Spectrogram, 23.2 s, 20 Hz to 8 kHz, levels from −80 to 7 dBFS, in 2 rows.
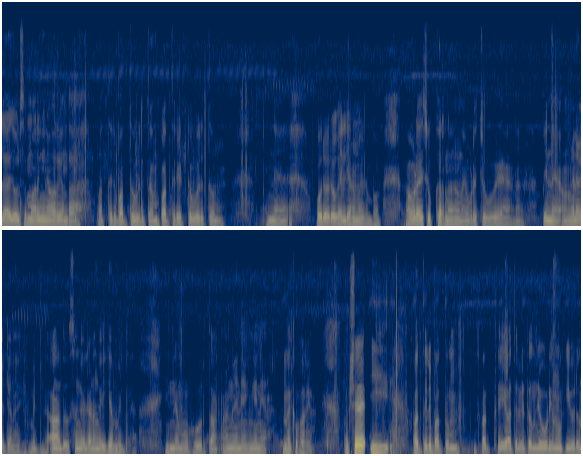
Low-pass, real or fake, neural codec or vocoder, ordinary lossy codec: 7.2 kHz; real; none; none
